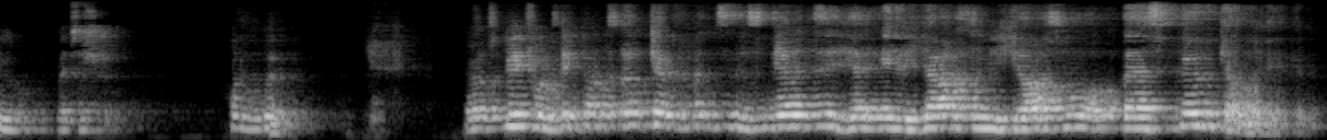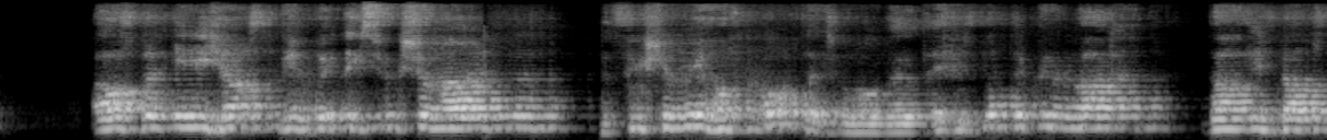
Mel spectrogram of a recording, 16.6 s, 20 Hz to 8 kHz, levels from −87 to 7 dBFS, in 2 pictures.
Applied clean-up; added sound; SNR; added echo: neural mask model DeepFilterNet 3.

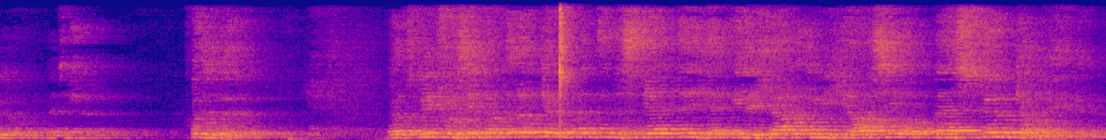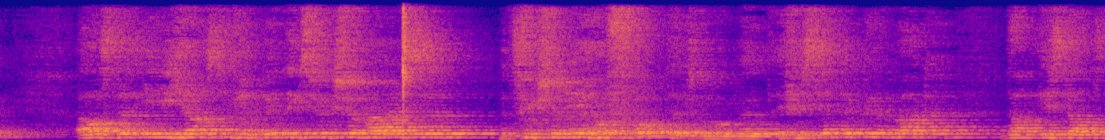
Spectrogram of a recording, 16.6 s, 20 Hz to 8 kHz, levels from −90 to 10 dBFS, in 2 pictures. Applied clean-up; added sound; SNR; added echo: none; Gunshot, gunfire; 7 dB; reverberation time 1.2 s.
